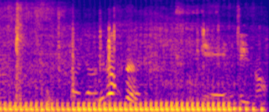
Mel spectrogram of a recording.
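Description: A motorbike doing wheelies, its engine loud and close with a rapid pulsing putter, while people talk over it.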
